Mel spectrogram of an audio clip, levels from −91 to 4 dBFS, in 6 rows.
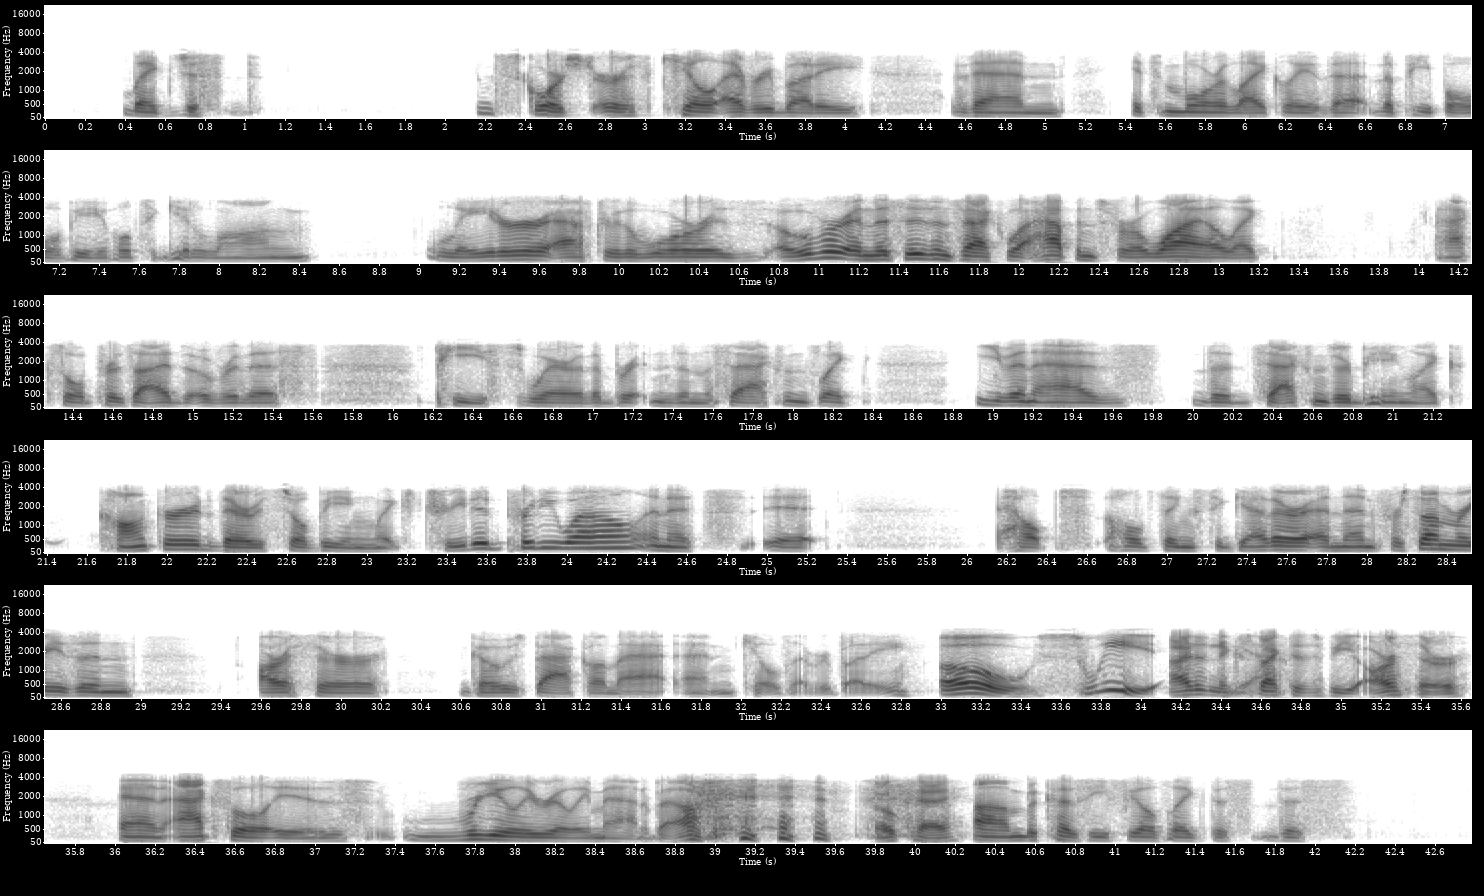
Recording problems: phone-call audio

